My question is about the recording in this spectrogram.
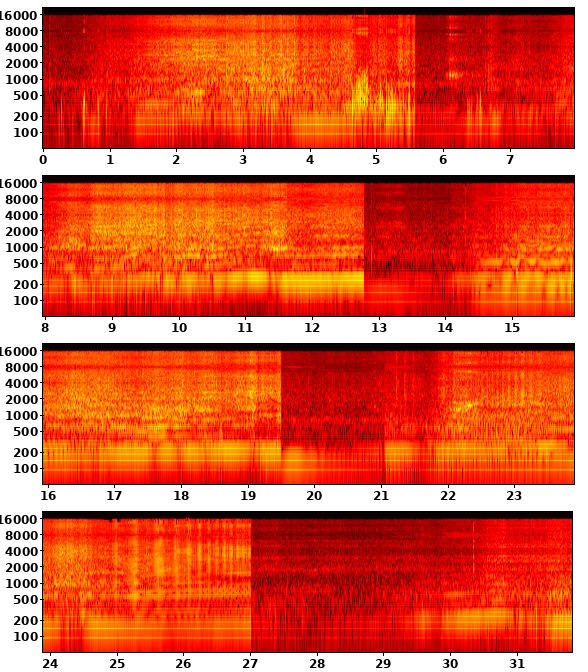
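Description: Rally cars at full throttle on a gravel stage, one after another: each engine revs up, drops back at a gear change and climbs again as the car goes past. There are about four loud passes, each breaking off suddenly, and a quieter approach near the end.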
